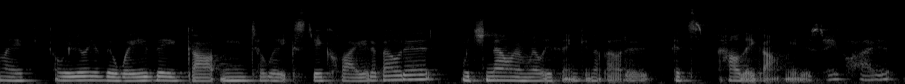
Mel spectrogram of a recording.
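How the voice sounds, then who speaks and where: A young woman tells a personal story to her vlog audience at an unhurried pace. Her voice is dark and mellow with a gravelly fry running through it. She rambles casually with fillers and lets out nervous giggles. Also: fairly low pitch. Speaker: vlogger.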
